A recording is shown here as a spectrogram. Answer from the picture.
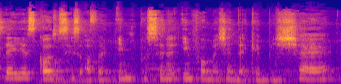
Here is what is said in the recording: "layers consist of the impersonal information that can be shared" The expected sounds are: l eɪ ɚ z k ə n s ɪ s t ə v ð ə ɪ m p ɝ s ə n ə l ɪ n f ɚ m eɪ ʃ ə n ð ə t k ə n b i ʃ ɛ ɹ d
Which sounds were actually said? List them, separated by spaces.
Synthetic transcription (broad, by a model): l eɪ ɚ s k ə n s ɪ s ə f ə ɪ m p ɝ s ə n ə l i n f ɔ m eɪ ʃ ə n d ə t k ə n b i ʃ ɛ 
